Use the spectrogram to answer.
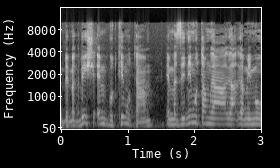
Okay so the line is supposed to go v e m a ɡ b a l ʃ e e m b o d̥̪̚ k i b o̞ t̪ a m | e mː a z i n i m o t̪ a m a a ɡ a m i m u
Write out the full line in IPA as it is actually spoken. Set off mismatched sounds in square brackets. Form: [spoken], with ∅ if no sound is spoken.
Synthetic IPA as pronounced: [b] e m a ɡ b [i] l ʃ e e m b o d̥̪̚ k i [m] o̞ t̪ a m | e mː a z i n i m o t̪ a m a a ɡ a m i m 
